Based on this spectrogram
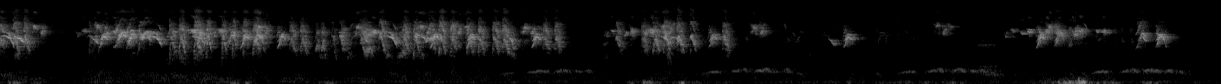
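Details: A flock of house sparrows near a village house in Jamnagar keep up busy, overlapping high chirps, loud for the first six seconds, then broken into shorter bursts with soft lower cooing beneath.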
